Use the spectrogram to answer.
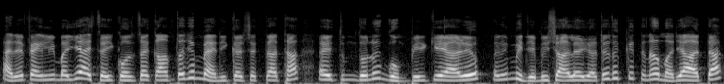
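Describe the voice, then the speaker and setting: A man's voice: high voice, brisk, hardly any pauses, darkish tone, smooth, no room sound, close to an everyday voice. A man voicing a small mischievous boy in a fan game role-play, whiny and given to panicky cries. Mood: teasing.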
